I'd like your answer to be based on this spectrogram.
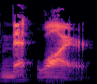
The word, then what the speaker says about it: Metoyer: Metoyer? I'm going to mispronounce this forever. Sorry. – Twyer. – Metoyer. Met. So it's like Metwire. Metwire.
